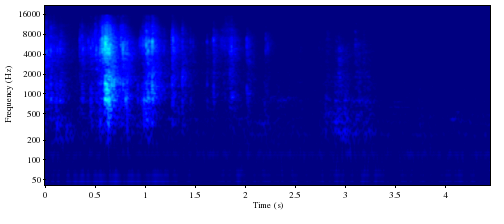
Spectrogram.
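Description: A 2020 Bowman Mega Box trading-card pack wrapper being torn open and crinkled by hand, with a few sharp rustles in the first second or two that taper off into faint handling of the cards.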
